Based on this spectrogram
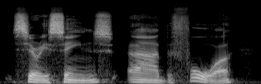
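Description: Recorded very cleanly against a silent background, a man talks with a New Zealand accent. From New Zealand, North Canterbury. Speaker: TV journalist. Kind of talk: interview. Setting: studio.

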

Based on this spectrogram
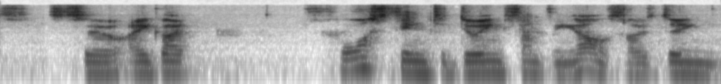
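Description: A man with an Australian accent speaks at a moderate pace and a medium pitch. His voice is somewhat breathy, with monotone, flat intonation. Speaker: professor. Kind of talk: interview. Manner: halting.

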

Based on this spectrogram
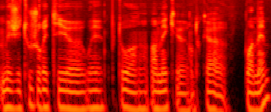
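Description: Speaking at a fairly slow pace, a man has a fairly low voice. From Switzerland, Geneva. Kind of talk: casual interview.

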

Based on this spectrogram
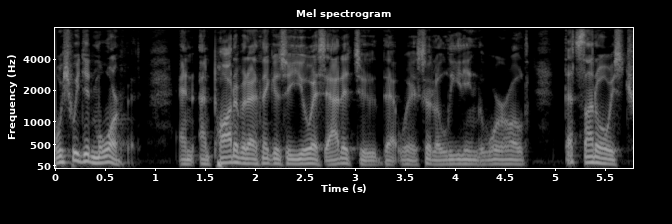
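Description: The speaker has a New York accent and talks at a very fast pace. Loudness swings widely from moment to moment. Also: man, very deep, low pitch for a man, ordinary pitch variation, very clean recording, silent background. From New York City. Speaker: broadband policy expert. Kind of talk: interview. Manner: halting, hesitant.

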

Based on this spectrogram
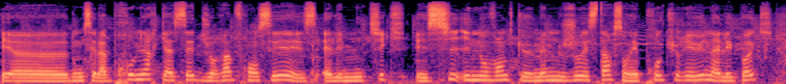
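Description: Amid noticeable background noise, a woman talks at a fairly low pitch with fairly even intonation. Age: young. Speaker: radio columnist. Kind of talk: radio segment.

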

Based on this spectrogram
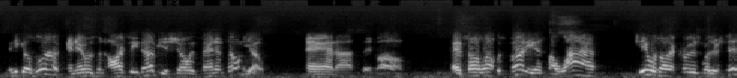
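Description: With a Texan accent, a man speaks at a moderate pace. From North Texas, Fort Worth. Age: 60s. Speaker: wrestler. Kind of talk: casual chat. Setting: phone call from a car.

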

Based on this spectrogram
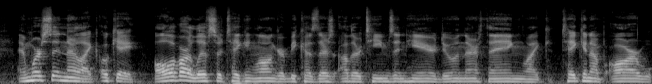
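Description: In a normal speaking voice, the speaker goes at a fairly quick pace with fairly even intonation, on a very clean recording with a silent background. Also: man. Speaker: podcast host. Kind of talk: casual chat.

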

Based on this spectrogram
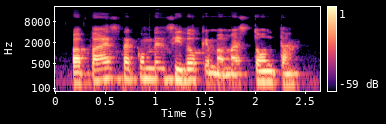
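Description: A man speaking at a moderate pace. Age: 50s. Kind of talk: interview. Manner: halting.

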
